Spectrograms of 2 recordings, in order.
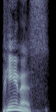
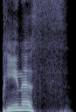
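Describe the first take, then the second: First: The final s is short and plain. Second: The final s is drawn out like a hiss. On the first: The speaker calls it right. "It's just penis" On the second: The speaker calls it wrong. "like they're a goddamn snake"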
